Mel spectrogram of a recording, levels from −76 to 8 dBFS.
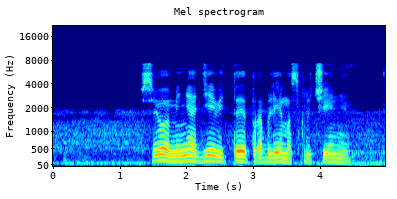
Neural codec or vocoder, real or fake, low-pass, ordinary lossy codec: none; real; 7.2 kHz; none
